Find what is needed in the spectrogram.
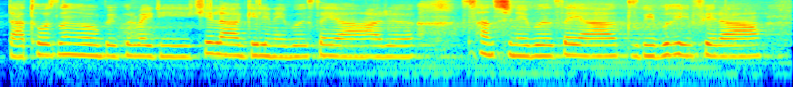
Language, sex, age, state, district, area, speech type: Bodo, female, 18-30, Assam, Baksa, rural, spontaneous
